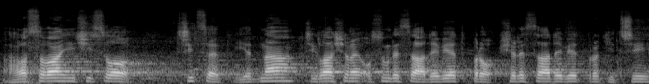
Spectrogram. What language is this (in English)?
Czech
